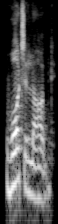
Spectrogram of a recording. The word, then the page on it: waterlogged: Indian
